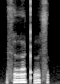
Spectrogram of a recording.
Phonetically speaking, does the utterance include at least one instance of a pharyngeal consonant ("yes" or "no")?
no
